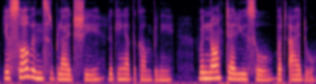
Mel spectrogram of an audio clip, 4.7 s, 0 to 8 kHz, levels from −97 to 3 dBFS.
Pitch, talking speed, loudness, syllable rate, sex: 190 Hz, 200 wpm, -21 LUFS, 5.0 syllables/s, female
